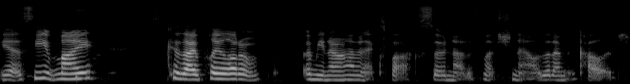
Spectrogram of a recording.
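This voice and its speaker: A woman's unremarkable speaking voice, fairly even in intonation, with big swings in loudness. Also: fairly high pitch for a woman, moderate pace. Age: college student. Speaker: podcast co-host. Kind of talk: casual chat.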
